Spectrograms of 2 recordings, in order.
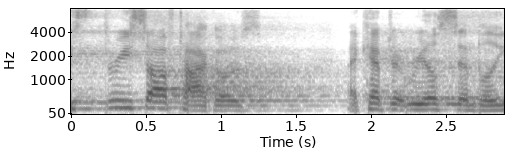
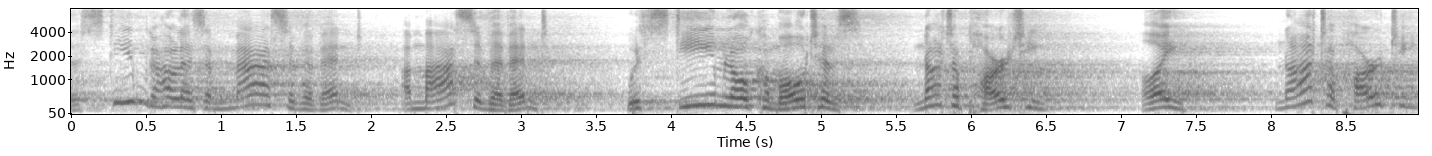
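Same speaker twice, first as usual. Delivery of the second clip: put-on Irish brogue accent; 4 semitones higher than usual. Reading out text about the steam gala, irish accent. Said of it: "I'm gonna start reading everything like that".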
